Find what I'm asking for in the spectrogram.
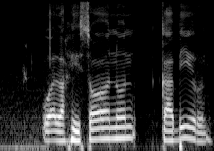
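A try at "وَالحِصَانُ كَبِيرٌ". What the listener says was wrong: Wal hisonun. Ayo, kita sudah belajar ada alif lam. tanwinnya hilang. Bukan dibaca wal hisonun, tapi wal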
